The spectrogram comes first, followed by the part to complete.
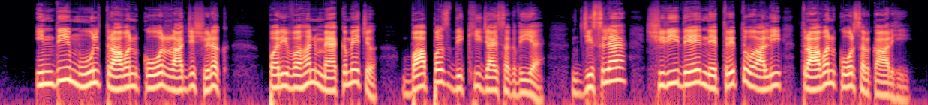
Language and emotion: Dogri, neutral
